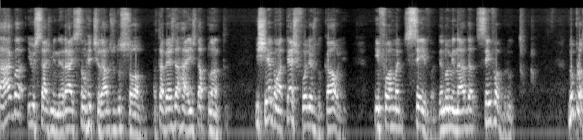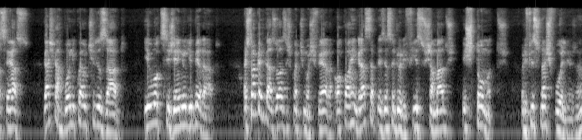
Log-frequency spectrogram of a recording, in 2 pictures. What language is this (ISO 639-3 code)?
por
